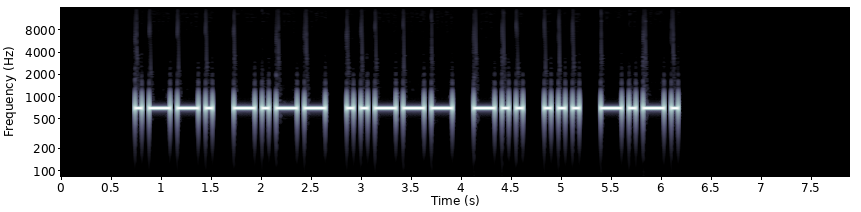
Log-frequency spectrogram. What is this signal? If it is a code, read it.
Morse code, heard as a keyed tone, about 17 wpm, 700 Hz. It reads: PY2DSC
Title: DXCC-100 Call Signs - 6 Characters - Repeated 2x - 17wpm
